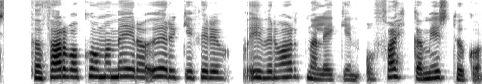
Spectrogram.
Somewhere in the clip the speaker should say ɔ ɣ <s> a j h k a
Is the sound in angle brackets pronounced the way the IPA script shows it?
no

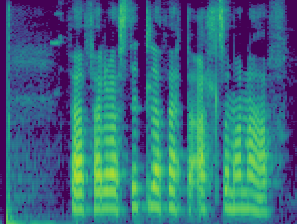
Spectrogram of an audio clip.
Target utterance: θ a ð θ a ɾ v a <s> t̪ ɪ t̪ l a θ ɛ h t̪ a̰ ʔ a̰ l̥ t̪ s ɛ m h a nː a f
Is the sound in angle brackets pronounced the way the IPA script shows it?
yes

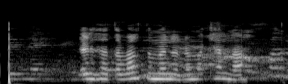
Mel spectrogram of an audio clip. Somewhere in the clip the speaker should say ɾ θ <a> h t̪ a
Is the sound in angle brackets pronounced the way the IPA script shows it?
no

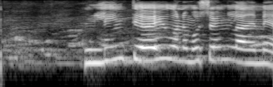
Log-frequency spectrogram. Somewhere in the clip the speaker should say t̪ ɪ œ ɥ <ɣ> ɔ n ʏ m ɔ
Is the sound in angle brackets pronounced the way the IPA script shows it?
yes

